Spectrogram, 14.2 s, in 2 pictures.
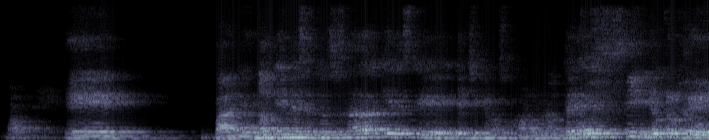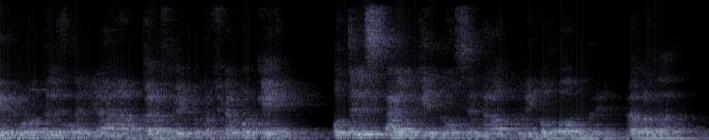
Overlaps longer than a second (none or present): present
